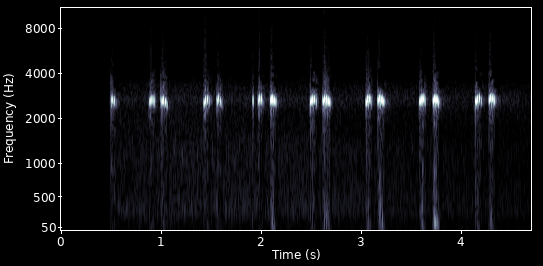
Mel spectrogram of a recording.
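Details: Quail, a male and three kinds of female calls: paired short whistled notes repeated about twice a second, clean and evenly spaced, with no other sounds.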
